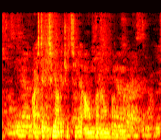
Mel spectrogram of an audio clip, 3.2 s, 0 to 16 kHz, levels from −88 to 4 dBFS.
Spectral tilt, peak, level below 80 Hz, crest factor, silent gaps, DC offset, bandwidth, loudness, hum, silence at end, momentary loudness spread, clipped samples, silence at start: -5 dB/octave; 0 dBFS; -38 dBFS; 16 dB; none; under 0.1%; 11.5 kHz; -17 LUFS; none; 0 s; 8 LU; under 0.1%; 0.05 s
